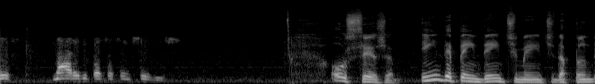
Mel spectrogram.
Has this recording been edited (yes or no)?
no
